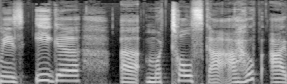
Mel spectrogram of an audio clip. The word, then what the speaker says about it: Iga Motylska: And yes, Iga Motylska, you pronounced it perfectly.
